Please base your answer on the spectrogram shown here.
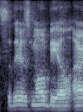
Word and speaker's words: Mobile: Mobile. All right, so there's Mobile.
